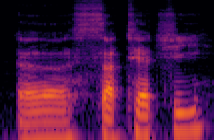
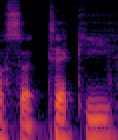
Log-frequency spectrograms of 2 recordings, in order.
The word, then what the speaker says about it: Satechi: This is a Satechi or Sateki, however you want to pronounce it, expansion hub.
